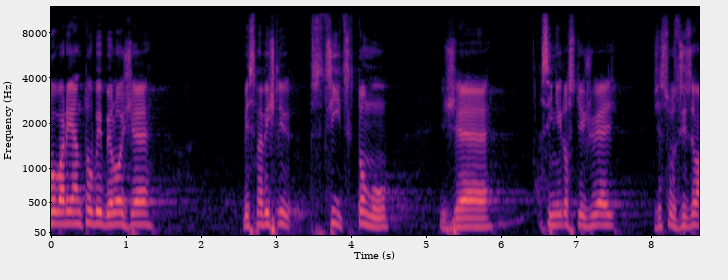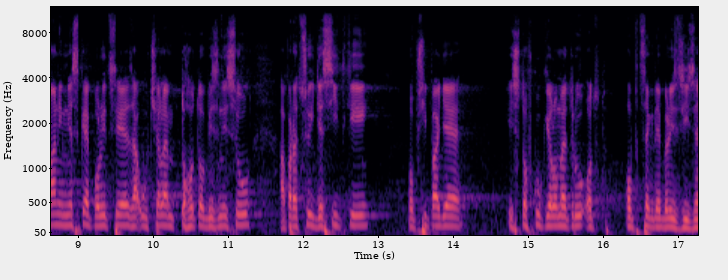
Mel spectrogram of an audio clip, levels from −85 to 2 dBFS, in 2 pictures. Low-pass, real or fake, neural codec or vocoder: 10.8 kHz; real; none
